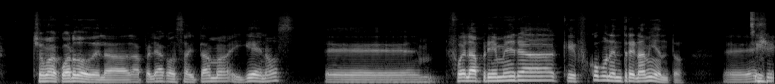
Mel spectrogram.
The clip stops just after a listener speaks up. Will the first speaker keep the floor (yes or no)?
yes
